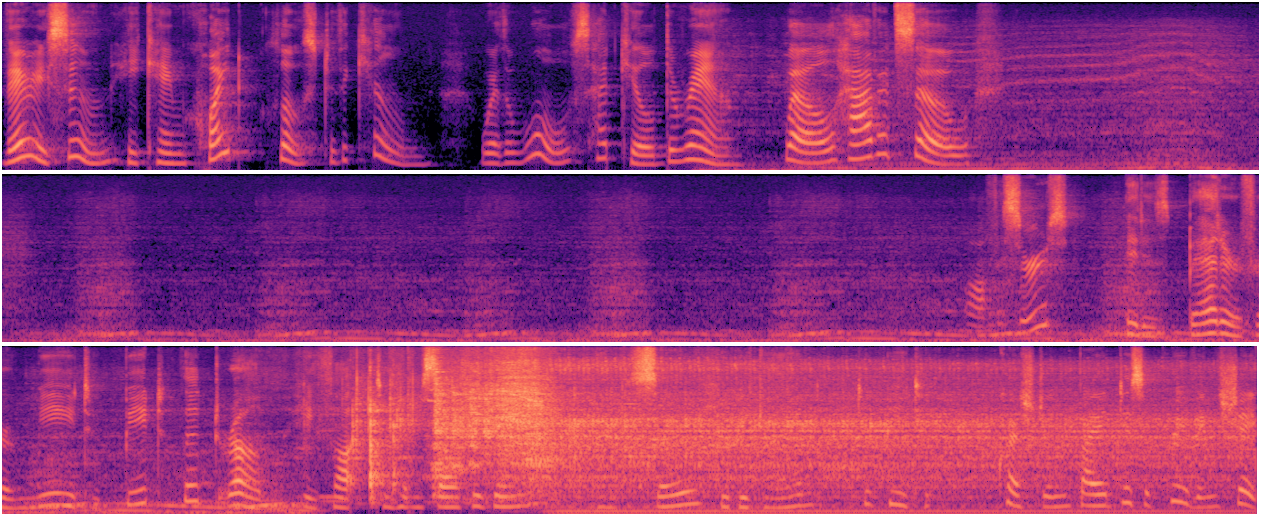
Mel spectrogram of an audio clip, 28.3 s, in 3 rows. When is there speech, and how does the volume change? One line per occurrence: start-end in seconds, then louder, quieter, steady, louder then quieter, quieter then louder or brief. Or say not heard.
0.0-7.3 quieter then louder
16.7-28.2 steady.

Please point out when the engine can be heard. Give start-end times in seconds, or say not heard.
5.2-28.2.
